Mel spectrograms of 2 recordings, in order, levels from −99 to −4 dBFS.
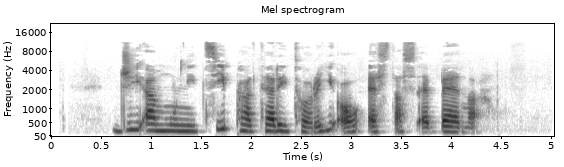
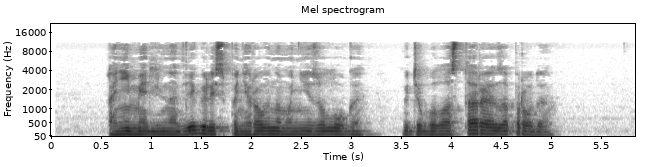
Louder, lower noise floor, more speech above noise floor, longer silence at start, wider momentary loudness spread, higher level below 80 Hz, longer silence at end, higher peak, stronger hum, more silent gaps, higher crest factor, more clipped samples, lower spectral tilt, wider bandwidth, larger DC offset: second, -29 LUFS vs -24 LUFS; about the same, -74 dBFS vs -72 dBFS; second, 45 dB vs 49 dB; about the same, 0.6 s vs 0.55 s; about the same, 10 LU vs 12 LU; second, -86 dBFS vs -46 dBFS; about the same, 0.7 s vs 0.8 s; second, -10 dBFS vs -6 dBFS; neither; neither; about the same, 20 dB vs 18 dB; neither; about the same, -4.5 dB/octave vs -5.5 dB/octave; about the same, 11.5 kHz vs 11.5 kHz; neither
